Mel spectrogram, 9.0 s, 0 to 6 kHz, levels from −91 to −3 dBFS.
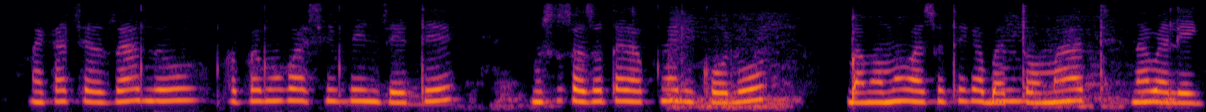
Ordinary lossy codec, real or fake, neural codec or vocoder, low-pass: Opus, 32 kbps; real; none; 5.4 kHz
